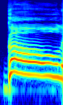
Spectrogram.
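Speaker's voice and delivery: high, drawn-out "goal"; mock soccer cheer. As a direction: draw out goal like a soccer fan. Mocking soccer fans' goal cry.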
